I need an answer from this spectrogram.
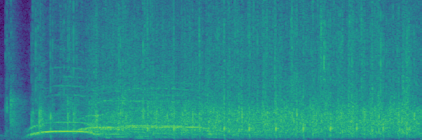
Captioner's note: audience applauds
